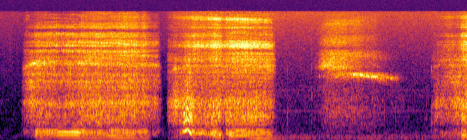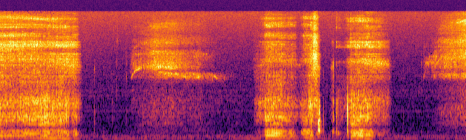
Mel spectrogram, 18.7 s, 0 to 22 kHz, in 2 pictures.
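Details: Loud rattling snoring from a sleeping dog, possibly dreaming, with softer whistling sounds between breaths, about 11 breaths a minute.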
